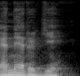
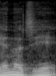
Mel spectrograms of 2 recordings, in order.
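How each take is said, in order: First: The word is said in a German-style reading. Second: The word is said in an English-style reading.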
